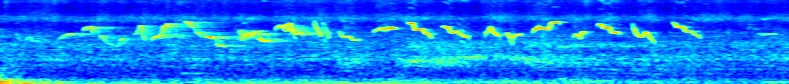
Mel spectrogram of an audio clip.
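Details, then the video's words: Javan white-eye tutor song: a sustained, rapid chatter of high, thin, zigzagging notes in even pulses, fading briefly at the end, over light hiss. "MASTERAN TERBARU KECIAL KUNING, FULL AUDIO"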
